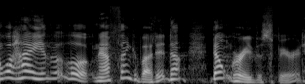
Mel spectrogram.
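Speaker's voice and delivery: offhand and hesitant, no force at all; casual suggestion. Shown as a demonstration. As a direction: float it as a mild, hedging suggestion. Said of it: "He's not saying".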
